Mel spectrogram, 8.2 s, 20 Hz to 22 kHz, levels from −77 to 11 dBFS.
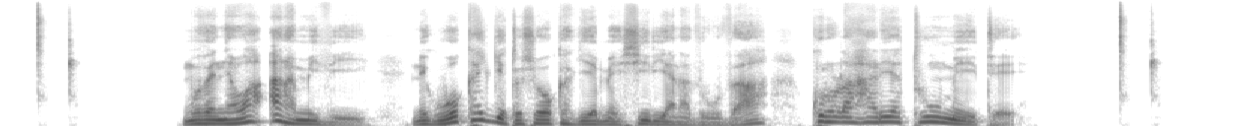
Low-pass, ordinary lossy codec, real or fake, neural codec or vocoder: none; none; fake; autoencoder, 48 kHz, 128 numbers a frame, DAC-VAE, trained on Japanese speech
